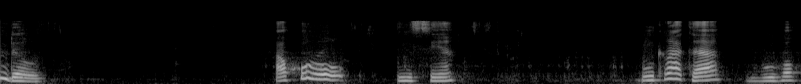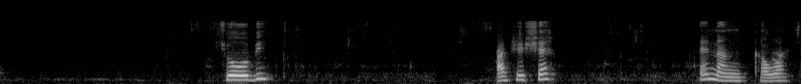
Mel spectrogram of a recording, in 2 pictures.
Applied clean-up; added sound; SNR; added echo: neural separator model SepFormer DNS4.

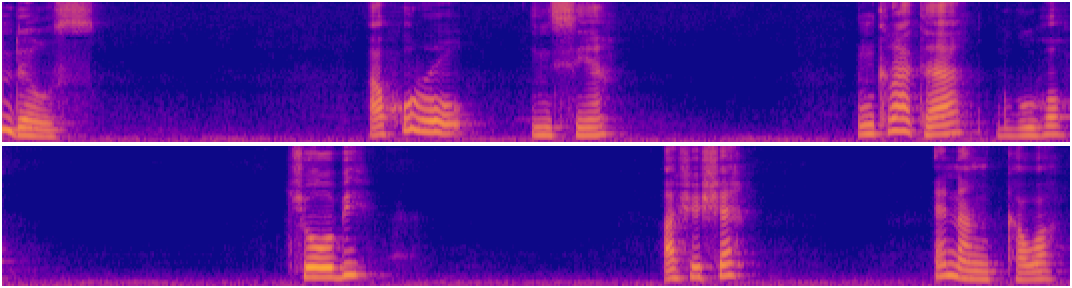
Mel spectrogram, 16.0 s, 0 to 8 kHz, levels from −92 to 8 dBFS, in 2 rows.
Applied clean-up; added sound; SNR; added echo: none; none; none; none.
